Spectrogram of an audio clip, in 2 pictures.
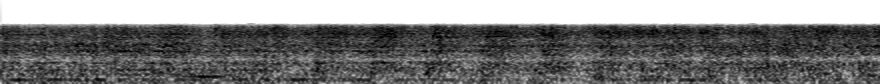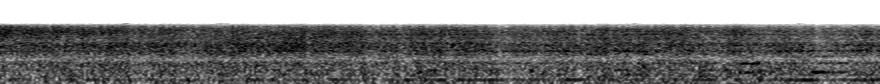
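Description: CSX freight train's coal hopper cars rolling past close by: a steady noise of steel wheels running over the rails, with a steady hum running under it.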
